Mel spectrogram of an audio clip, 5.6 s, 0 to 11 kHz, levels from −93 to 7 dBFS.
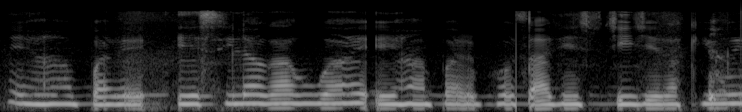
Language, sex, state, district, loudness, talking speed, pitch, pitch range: Hindi, female, Chhattisgarh, Bilaspur, -34 LUFS, 140 wpm, 245 Hz, 240-260 Hz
